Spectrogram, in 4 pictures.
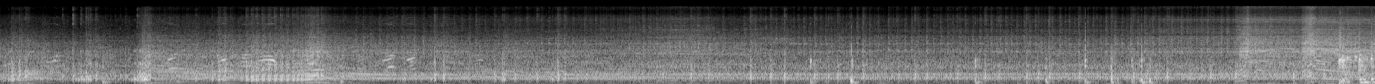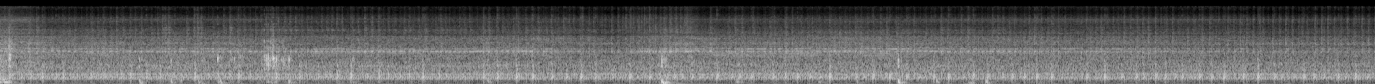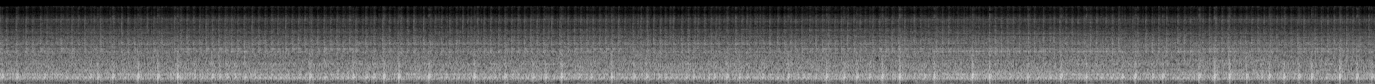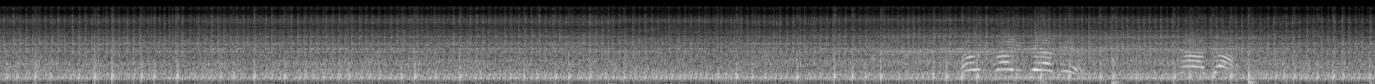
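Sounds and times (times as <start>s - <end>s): dirt bike engine running: 0.0s - 55.0s
knocks: 8.0s - 11.8s, 13.3s - 14.2s, 15.1s - 17.5s, 20.1s - 24.9s, 52.2s - 52.7s, 53.6s - 54.1s.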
